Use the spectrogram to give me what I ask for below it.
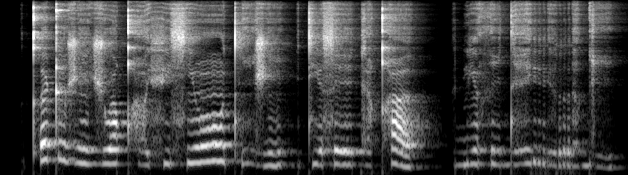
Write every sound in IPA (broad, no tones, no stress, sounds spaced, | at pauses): kʼ ə ʈ ø ʒ ẽ ʒ u qʰ o̤ fʲ ə sʲ õː tʼ i̤ ʒ ĩ | tʲ ɜ s eː k e̤ qʰ ɜ | bʲ ə̃ θ i d̪ e̤ rʲ o̤ r ə̤ ɡ i̤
